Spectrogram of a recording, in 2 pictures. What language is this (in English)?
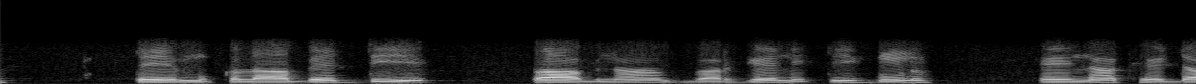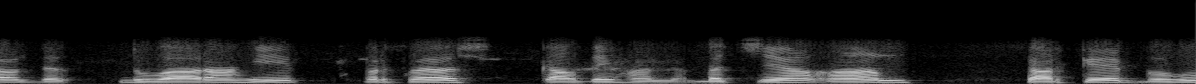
Punjabi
